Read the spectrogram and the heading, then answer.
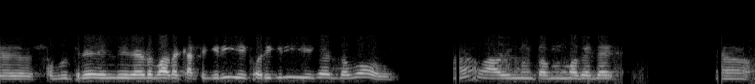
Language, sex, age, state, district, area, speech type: Odia, male, 60+, Odisha, Jharsuguda, rural, conversation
